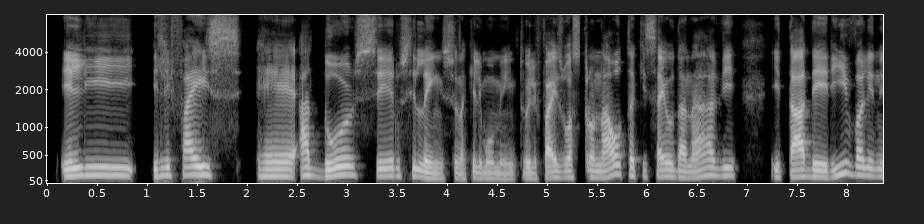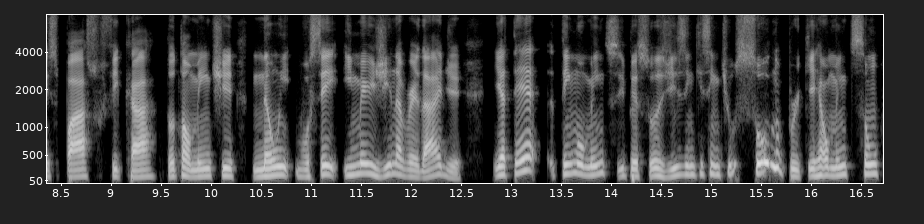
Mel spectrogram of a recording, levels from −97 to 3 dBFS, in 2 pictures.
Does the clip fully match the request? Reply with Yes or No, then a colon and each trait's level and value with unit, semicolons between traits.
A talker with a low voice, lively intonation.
No: low, 130 Hz; average, 4.1 semitones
